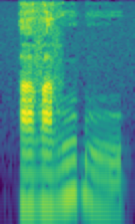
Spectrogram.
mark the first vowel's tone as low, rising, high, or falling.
low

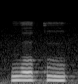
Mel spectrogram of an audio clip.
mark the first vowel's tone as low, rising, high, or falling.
low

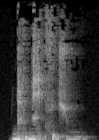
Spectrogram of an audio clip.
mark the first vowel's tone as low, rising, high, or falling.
falling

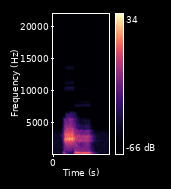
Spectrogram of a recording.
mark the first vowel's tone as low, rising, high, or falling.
low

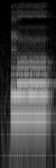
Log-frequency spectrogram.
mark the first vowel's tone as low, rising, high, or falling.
high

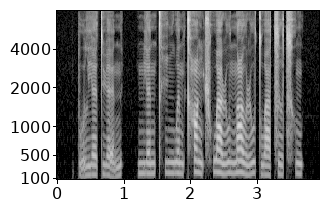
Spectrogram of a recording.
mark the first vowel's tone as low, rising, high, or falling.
low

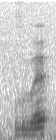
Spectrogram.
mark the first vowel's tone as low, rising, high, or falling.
rising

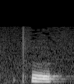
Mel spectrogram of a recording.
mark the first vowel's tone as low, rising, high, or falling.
low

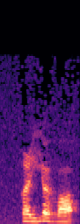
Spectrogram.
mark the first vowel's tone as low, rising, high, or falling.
low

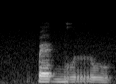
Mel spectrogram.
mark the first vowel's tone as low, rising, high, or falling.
high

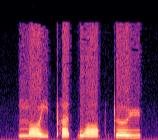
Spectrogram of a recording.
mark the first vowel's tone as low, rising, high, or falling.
low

